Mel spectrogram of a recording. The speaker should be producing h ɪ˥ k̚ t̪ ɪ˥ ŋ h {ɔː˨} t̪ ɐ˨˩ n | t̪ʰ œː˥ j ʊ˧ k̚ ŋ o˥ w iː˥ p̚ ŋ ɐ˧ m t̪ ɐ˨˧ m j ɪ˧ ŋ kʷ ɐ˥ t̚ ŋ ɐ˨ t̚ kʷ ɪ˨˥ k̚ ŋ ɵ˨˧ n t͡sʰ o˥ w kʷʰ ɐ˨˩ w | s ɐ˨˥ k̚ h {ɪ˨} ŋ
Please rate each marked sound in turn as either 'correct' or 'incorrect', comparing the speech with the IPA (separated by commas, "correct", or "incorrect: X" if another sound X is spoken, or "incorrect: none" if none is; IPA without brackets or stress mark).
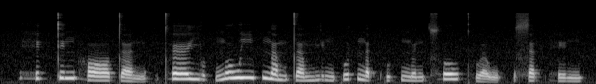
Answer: correct, correct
